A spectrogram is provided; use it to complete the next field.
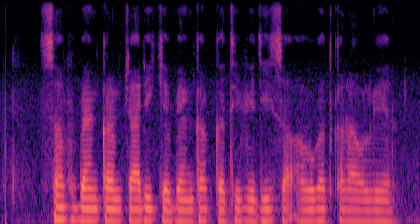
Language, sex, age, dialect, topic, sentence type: Maithili, male, 18-24, Southern/Standard, banking, statement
